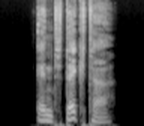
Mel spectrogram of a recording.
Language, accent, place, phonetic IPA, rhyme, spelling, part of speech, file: German, Germany, Berlin, [ɛntˈdɛktɐ], -ɛktɐ, entdeckter, adjective, De-entdeckter.ogg
- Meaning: inflection of entdeckt: 1. strong/mixed nominative masculine singular 2. strong genitive/dative feminine singular 3. strong genitive plural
